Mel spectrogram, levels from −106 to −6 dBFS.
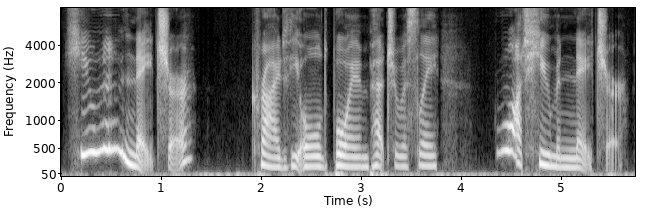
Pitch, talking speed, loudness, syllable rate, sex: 240 Hz, 105 wpm, -17 LUFS, 4.2 syllables/s, female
